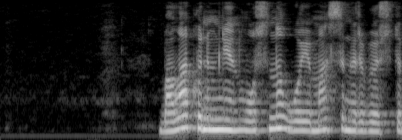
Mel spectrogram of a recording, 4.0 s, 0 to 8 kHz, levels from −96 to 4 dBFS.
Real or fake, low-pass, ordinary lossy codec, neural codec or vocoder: real; none; none; none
